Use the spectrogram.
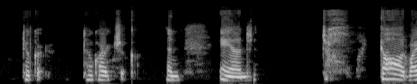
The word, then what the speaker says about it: Tokarczuk: And Drive Your Plow Over the Bones of the Dead by Olga Tokarczuk. Fuck. Tokarczuk. Tokakruk. Stay tuned and find out whether this year Jimmy can pronounce things correctly.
